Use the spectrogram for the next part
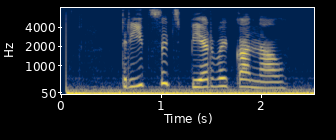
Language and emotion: Russian, neutral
